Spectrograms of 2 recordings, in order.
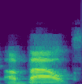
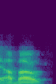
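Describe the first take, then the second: First: "about" said the usual American way; American pronunciation. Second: "about" with a Canadian raised vowel; Canadian pronunciation. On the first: Vlogger showing how Americans say "about", American vowel. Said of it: "in America, we say about". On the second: Vlogger showing how Canadians say "about", Canadian vowel. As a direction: say "about" nearer "a-boat", Canadian style. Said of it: "In Canada, they say about". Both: Shown as a demonstration.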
